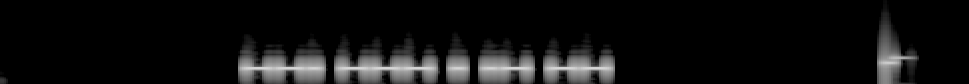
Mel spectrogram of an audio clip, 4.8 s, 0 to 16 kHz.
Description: Morse code, heard as a keyed tone, about 29 wpm, 700 Hz. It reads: GOEAM
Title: Code Groups - 5 Letters - 30wpm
